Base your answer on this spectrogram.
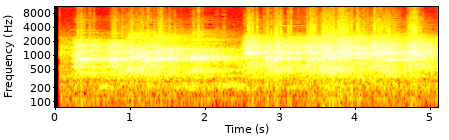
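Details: Dogs at The Barking Lot on 12/3/16 barking together in a dense, overlapping chorus, with a brief lull before the noise surges again, louder, at about two and a half seconds.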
